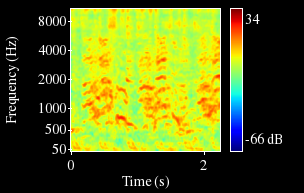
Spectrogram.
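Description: Loud batucada-style party drumming with a heavy beat, and a crowd of dancers shouting and cheering over it.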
